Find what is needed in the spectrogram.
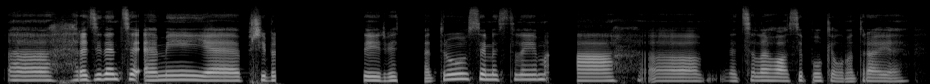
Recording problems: audio cutting out; at 3 s for 1 s, at 4 s and at 5.5 s

